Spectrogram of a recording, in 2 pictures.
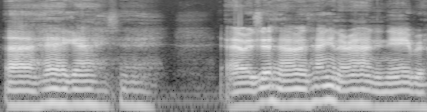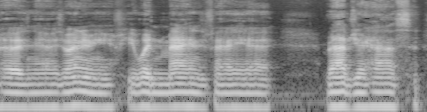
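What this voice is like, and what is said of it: Imitates another person's voice. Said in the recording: “my attempt at an impression of Adam Sandler”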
